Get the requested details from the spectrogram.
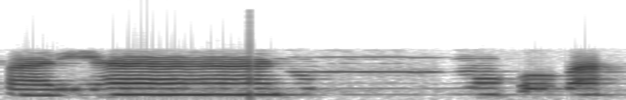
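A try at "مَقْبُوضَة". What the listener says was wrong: মাকবুদাহ মিমর উপরে জবর মাকবুদাহ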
